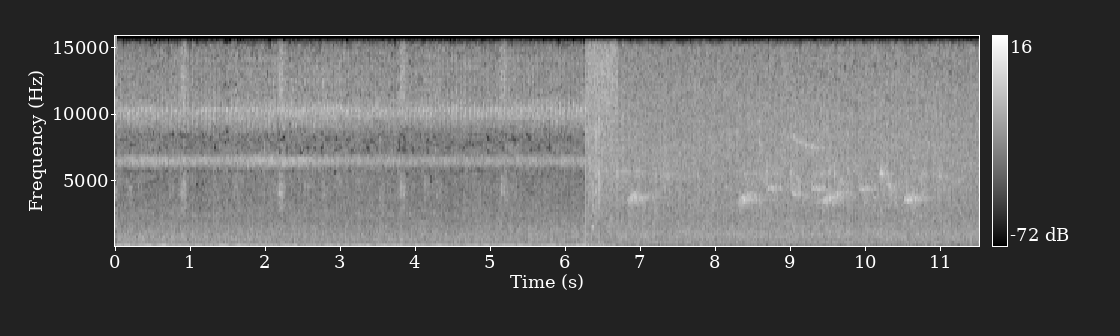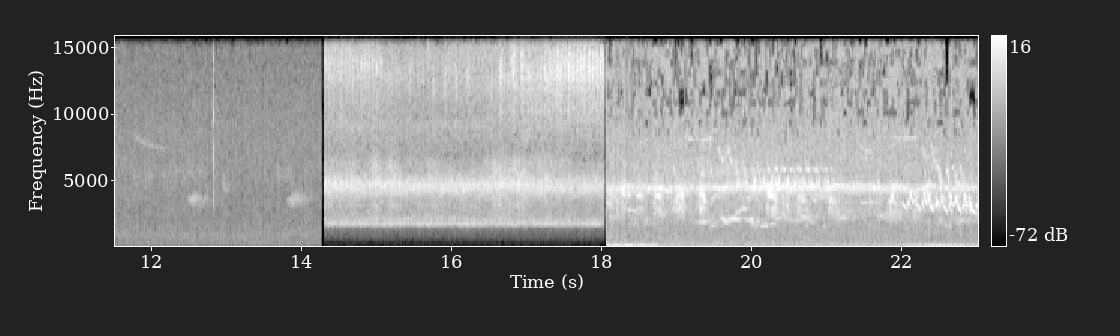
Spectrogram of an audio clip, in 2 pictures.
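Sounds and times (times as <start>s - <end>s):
insects buzzing chorus: 0.0s - 6.7s, 14.3s - 23.0s
high bird chirps: 18.1s - 23.0s.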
